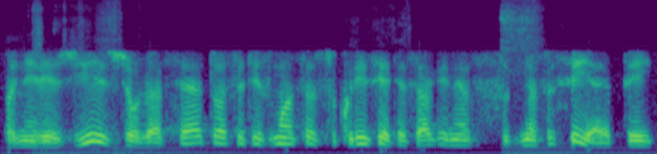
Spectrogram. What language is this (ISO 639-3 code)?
lit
